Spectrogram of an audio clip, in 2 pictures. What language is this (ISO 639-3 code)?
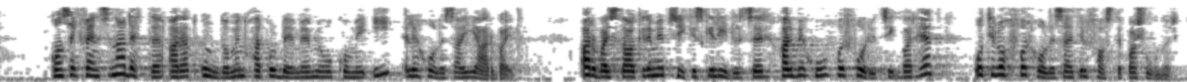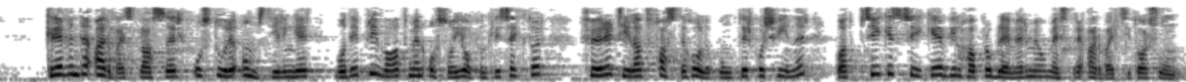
nob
